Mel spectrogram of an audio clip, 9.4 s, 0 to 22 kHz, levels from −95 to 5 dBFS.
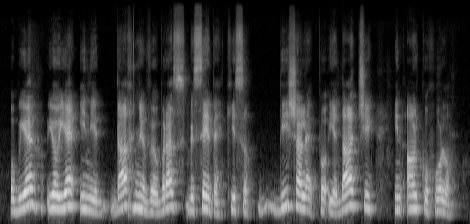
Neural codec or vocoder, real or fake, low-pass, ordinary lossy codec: autoencoder, 48 kHz, 128 numbers a frame, DAC-VAE, trained on Japanese speech; fake; 19.8 kHz; none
